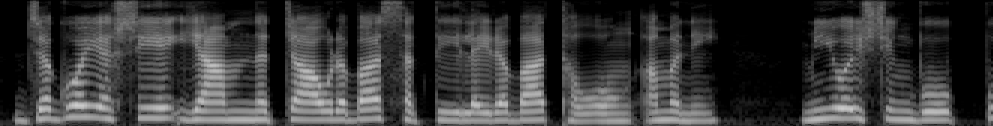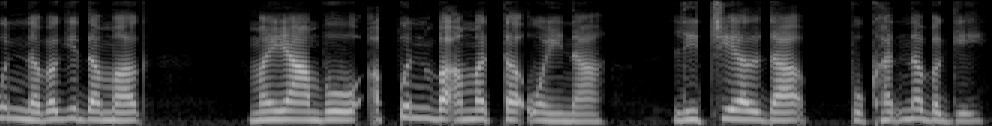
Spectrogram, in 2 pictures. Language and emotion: Manipuri, neutral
